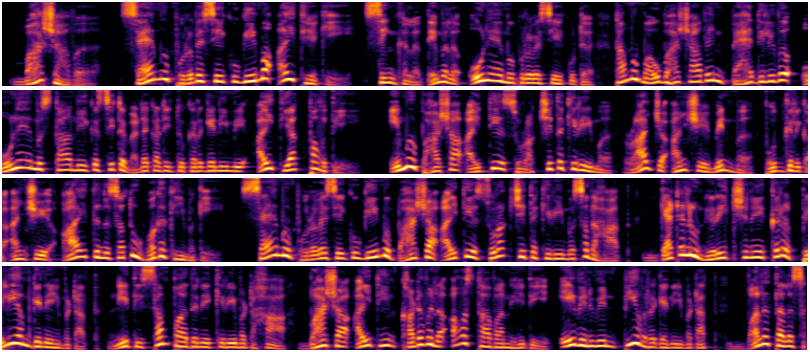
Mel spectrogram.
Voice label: MALE NARRATION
